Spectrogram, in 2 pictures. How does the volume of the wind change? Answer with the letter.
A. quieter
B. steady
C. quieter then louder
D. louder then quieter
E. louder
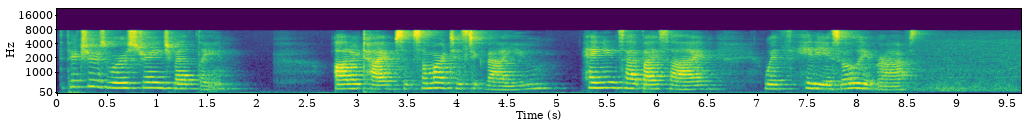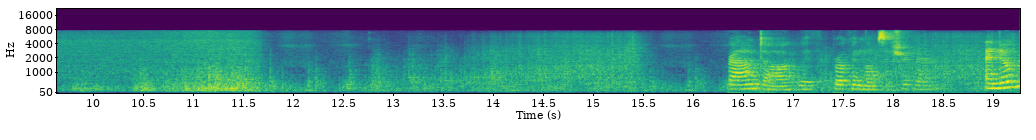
D.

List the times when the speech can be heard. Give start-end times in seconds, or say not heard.
0.1-8.6, 16.4-19.2.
